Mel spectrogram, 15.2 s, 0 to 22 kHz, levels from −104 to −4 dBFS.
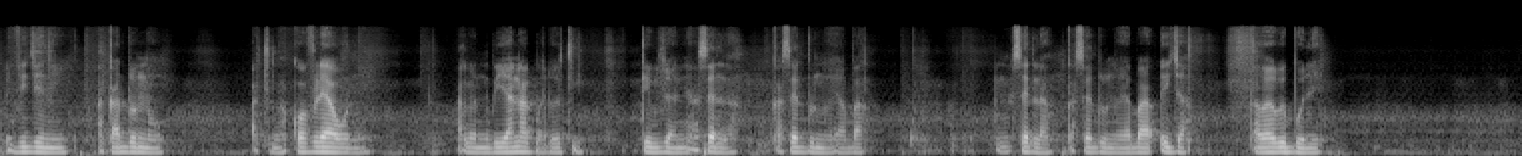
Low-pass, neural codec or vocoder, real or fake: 10.8 kHz; autoencoder, 48 kHz, 32 numbers a frame, DAC-VAE, trained on Japanese speech; fake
